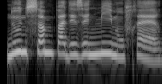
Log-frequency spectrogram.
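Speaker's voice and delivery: a firm rebel leader reassuring a stranger; chief's voice. A narrator's reading.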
